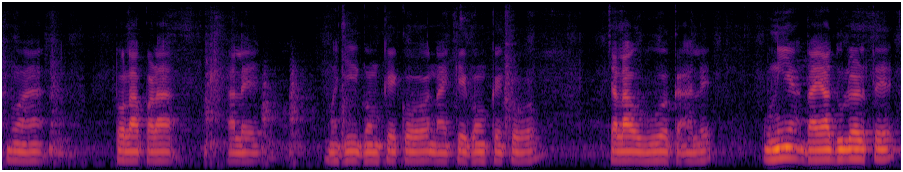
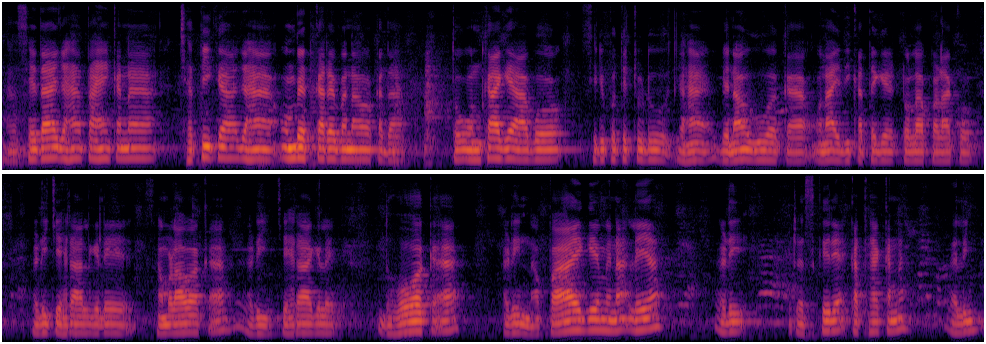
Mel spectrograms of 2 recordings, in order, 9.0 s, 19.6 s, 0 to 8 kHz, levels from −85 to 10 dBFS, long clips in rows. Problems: constant background noise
